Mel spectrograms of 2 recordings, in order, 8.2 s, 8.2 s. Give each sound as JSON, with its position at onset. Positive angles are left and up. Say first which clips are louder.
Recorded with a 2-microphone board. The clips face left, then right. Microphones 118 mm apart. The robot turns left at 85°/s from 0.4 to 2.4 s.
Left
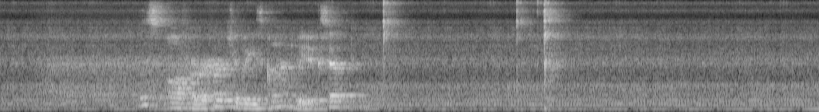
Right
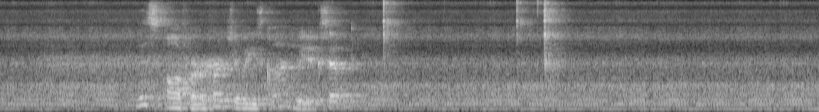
{"t": 1.4, "sound": "a man speaking", "louder": "right 4 dB", "azimuth_deg": -75, "distance_m": 1.5}
{"t": 3.8, "sound": "a crack", "louder": "right 4 dB", "side_deg": 60, "distance_m": 2.5}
